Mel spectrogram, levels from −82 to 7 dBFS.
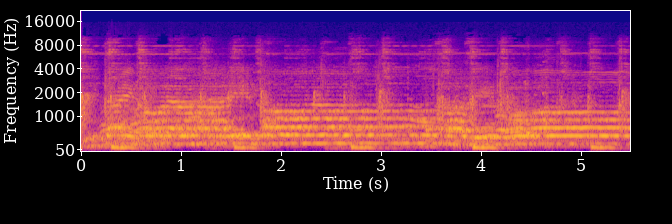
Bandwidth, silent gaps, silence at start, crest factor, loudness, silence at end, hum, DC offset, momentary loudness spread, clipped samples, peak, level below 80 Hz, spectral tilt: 11 kHz; none; 0 s; 10 dB; -10 LUFS; 0 s; none; under 0.1%; 3 LU; under 0.1%; 0 dBFS; -48 dBFS; -5 dB/octave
